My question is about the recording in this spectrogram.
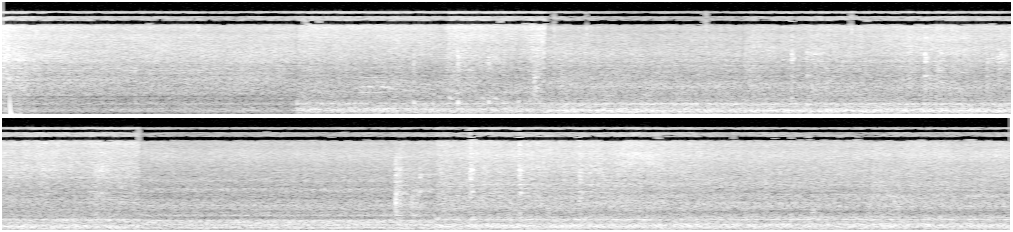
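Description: Stir-frying in a hot wok. Food pours into hot oil with a loud sizzle right at the start, then there is steady sizzling with the spatula scraping and clicking against the wok as it tosses shredded pork and vegetables.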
